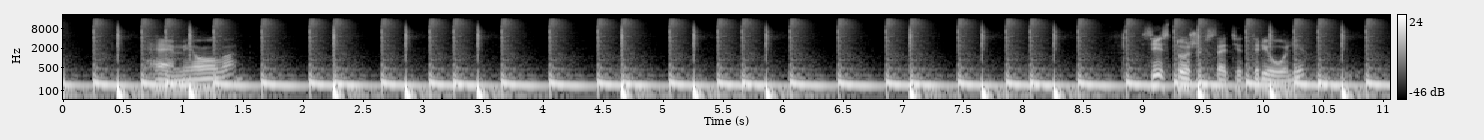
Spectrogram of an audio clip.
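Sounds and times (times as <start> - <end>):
drum loop: 0.0 - 11.0
presenter talking: 9.0 - 10.4.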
